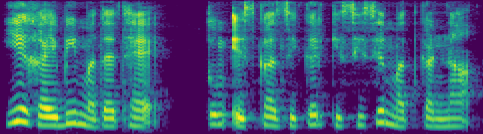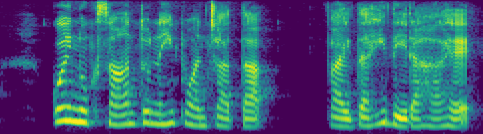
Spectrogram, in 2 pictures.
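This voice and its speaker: A caring, anxious mother speaks gently and reassuringly to her daughter in a story, voiced by a woman narrator. Her tone is mellow and warm. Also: mid-range voice, close to an everyday voice. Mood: worried, reassuring.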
